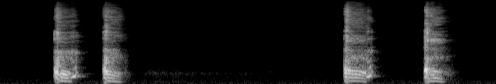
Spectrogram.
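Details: Female barky coughing fit: four harsh, abrupt, rough cough bursts in two pairs separated by a pause; barking cough.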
